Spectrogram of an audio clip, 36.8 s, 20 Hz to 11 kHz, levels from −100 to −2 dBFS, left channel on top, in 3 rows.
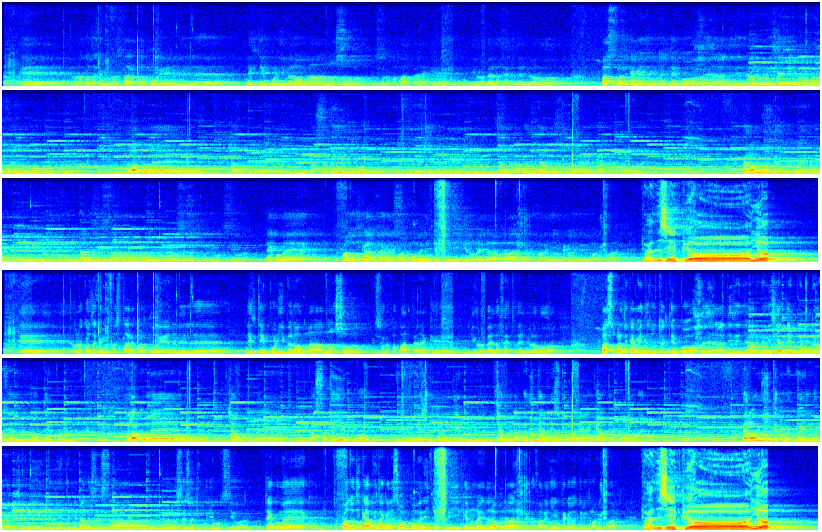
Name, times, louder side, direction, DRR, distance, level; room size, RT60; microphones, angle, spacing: voice 1, 0.2-8.4 9.0-13.5 14.1-21.9 23.4-33.8, right 2 dB, 70° right, 2.4 m, -40 dB
sound 1, 11.2-27.2, equal, 50° right, 4.1 m, -46 dB
voice 2, 34.2-36.0, right 2 dB, 25° right, 0.7 m, -23 dB
29.0 x 15.5 x 9.7 m
head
